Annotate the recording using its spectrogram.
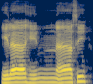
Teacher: وقف کریں گے تو سین کو ساکن کریں گے۔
